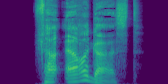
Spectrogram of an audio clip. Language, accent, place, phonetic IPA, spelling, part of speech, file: German, Germany, Berlin, [fɛɐ̯ˈʔɛʁɡɐst], verärgerst, verb, De-verärgerst.ogg
- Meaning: second-person singular present of verärgern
